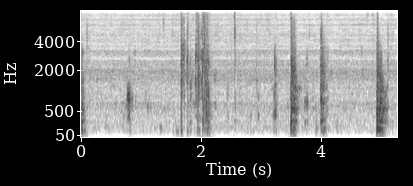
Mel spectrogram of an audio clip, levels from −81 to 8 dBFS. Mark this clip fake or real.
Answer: real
